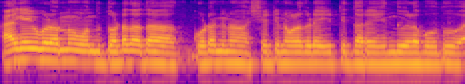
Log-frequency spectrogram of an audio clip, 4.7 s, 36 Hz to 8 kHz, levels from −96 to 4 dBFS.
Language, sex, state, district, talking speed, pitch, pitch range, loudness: Kannada, male, Karnataka, Koppal, 155 wpm, 145 Hz, 140-150 Hz, -16 LUFS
